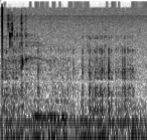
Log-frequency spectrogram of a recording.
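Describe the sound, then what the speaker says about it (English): A soft, steady purr rumbles close by, low and continuous with a gentle rhythmic pulse, quiet and alone. "enjoy the sweet sounds of your cat enjoying their best life"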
